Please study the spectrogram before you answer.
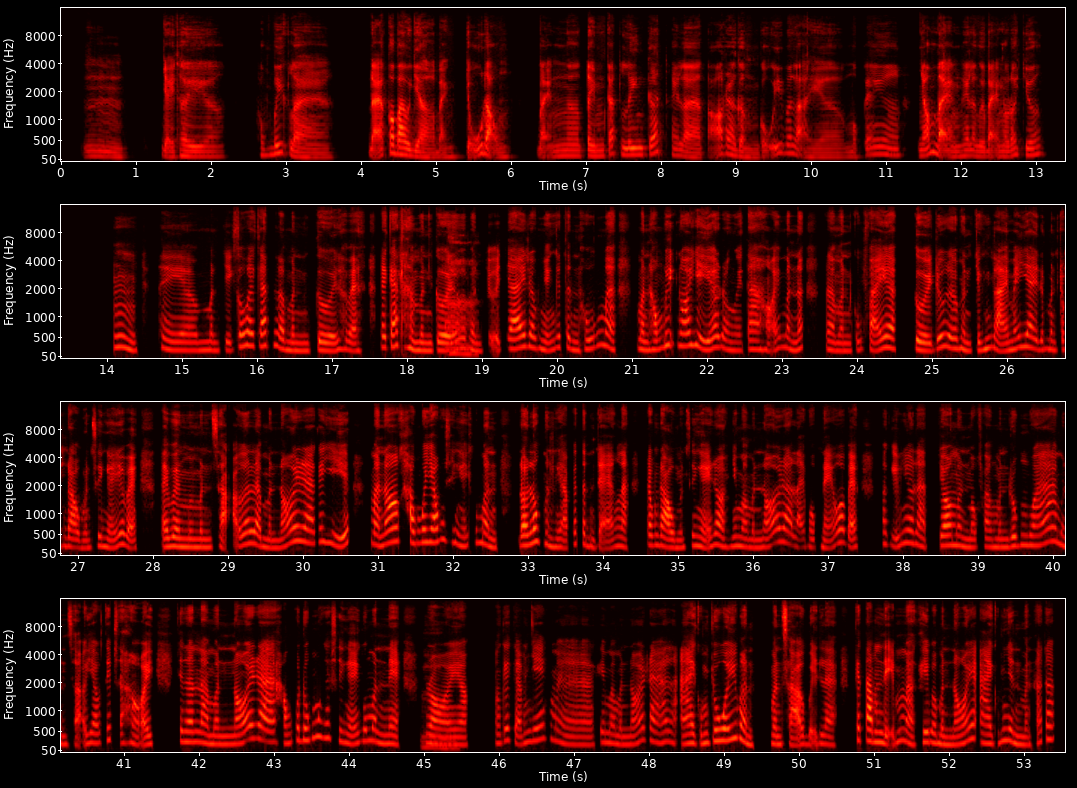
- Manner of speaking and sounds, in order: tapping; laughing while speaking: "là"; other background noise
- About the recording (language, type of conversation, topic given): Vietnamese, advice, Làm sao để tôi không còn cảm thấy lạc lõng trong các buổi tụ tập?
